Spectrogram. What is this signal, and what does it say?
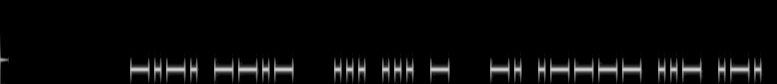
Morse code, heard as a keyed tone, about 20 wpm, 700 Hz. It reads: CQ SST N1UR
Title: K1USN SST QSO Practice - 20wpm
